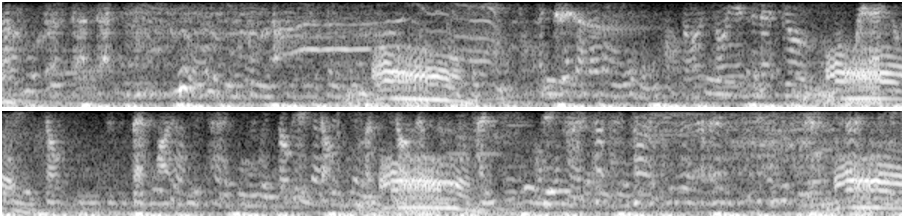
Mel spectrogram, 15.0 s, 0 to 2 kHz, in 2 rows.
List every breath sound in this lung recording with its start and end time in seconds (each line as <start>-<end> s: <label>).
2.96-3.92 s: inhalation
6.77-7.73 s: inhalation
10.49-11.64 s: inhalation
14.36-15.00 s: inhalation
